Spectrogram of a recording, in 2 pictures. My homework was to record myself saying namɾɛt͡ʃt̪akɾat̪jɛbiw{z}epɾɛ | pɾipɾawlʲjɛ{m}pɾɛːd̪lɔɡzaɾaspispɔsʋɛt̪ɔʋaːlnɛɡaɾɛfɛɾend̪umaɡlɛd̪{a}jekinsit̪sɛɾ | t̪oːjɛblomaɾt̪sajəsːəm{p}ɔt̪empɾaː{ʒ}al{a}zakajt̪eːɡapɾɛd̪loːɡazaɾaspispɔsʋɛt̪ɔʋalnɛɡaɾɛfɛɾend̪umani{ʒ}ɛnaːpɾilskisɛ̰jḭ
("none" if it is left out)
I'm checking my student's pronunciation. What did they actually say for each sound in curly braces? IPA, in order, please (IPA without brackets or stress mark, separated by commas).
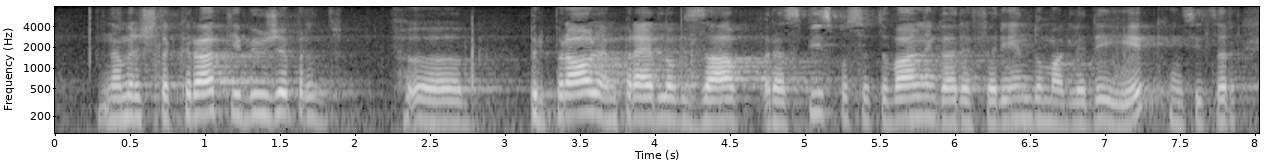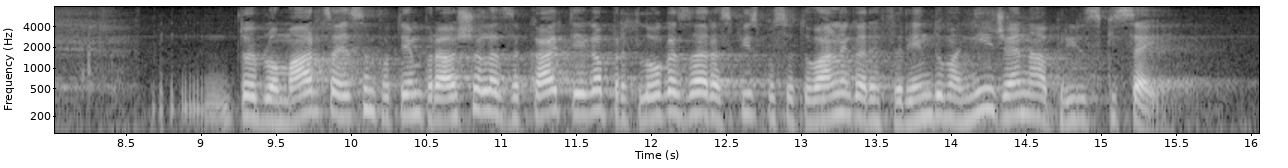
ʒ, n, e, p, ʃ, a, ʒ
